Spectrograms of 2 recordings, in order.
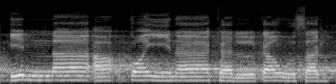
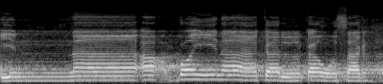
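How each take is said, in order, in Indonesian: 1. Vokal inna dibaca singkat. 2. Vokal inna dibaca agak panjang. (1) "innanya pendek cuma dua harokat" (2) "Ada juga yang bacanya empat harokat"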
